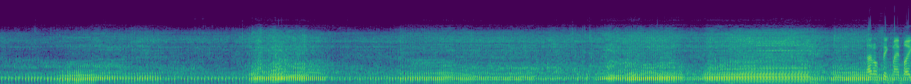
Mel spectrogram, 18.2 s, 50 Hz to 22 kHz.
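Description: A Honda XR400R dirt bike engine running on a desert ride, a steady loud mid-pitched thrum with repeated surges as the throttle opens, clattering a little, with a voice talking over it.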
